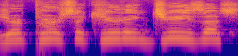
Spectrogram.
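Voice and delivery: put-on, very high-pitched yell. Retelling how a man being dragged out was fighting: imitating a man yelling. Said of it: "he's yelling. He's like".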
